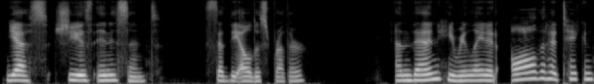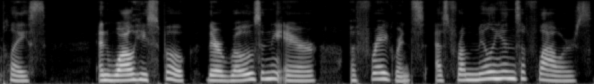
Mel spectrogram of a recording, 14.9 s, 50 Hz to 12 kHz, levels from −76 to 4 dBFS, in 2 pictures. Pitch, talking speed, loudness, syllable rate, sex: 210 Hz, 135 wpm, -18 LUFS, 4.1 syllables/s, female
